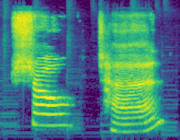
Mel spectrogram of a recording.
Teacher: 收 成, first tone, second tone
